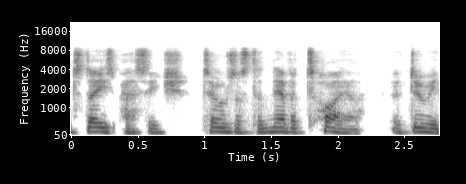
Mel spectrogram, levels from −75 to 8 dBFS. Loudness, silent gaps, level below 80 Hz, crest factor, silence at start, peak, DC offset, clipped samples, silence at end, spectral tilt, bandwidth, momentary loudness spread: -24 LUFS; none; -66 dBFS; 18 dB; 0 s; -6 dBFS; under 0.1%; under 0.1%; 0 s; -4 dB/octave; 9.4 kHz; 6 LU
